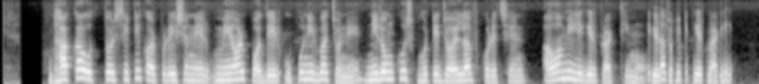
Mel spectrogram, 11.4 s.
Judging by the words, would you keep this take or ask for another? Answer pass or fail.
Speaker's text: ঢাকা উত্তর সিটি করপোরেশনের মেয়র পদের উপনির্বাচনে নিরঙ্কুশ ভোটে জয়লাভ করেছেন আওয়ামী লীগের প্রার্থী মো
fail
